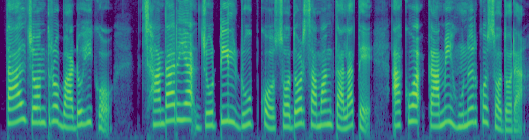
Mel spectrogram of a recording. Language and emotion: Santali, neutral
